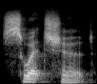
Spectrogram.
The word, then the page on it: sweatshirt: British English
